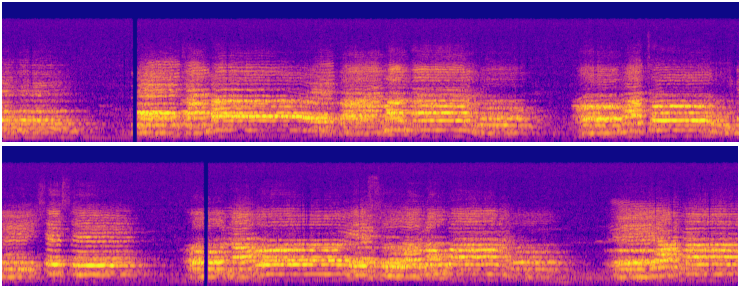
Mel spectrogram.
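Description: A church choir of many voices singing a hymn in long sustained phrases, with short breaks between them. Twice the singing cuts back in abruptly at full strength.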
